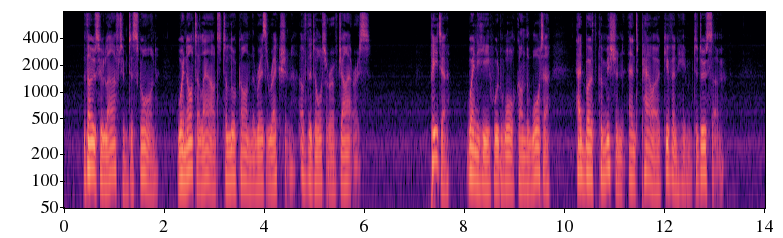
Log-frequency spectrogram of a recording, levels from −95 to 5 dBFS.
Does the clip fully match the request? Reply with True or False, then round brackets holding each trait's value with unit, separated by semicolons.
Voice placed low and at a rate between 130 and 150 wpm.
False (100 Hz; 160 wpm)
